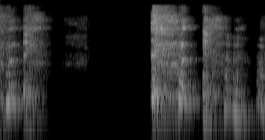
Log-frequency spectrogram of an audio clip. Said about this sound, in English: Yes, that was me coughing up a lung. So I literally like said it out loud one day, and the next day I woke up like this. I lost my voice.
